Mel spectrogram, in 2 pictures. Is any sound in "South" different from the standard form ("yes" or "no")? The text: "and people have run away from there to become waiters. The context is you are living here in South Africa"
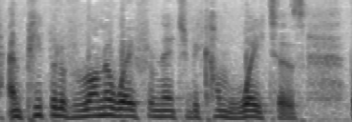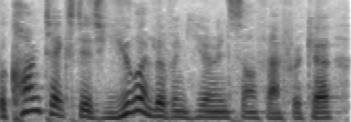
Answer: no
